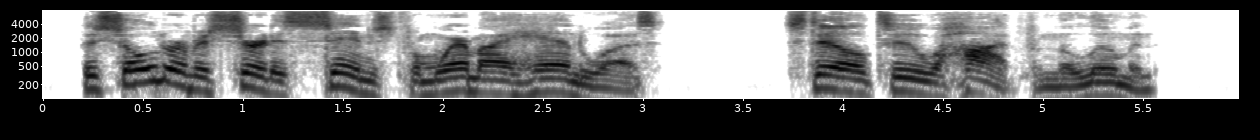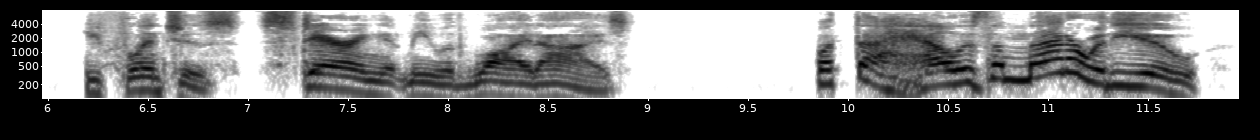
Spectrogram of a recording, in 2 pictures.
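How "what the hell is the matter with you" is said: loud, high-pitched yell. Reading fiction, the narrator shakes someone who flinches, then yells at him: yelling. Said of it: "I yell".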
